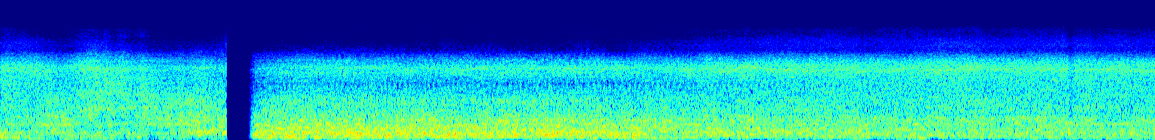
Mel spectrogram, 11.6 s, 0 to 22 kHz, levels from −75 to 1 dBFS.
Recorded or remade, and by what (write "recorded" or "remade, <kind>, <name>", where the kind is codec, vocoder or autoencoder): remade, autoencoder, DAC-VAE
